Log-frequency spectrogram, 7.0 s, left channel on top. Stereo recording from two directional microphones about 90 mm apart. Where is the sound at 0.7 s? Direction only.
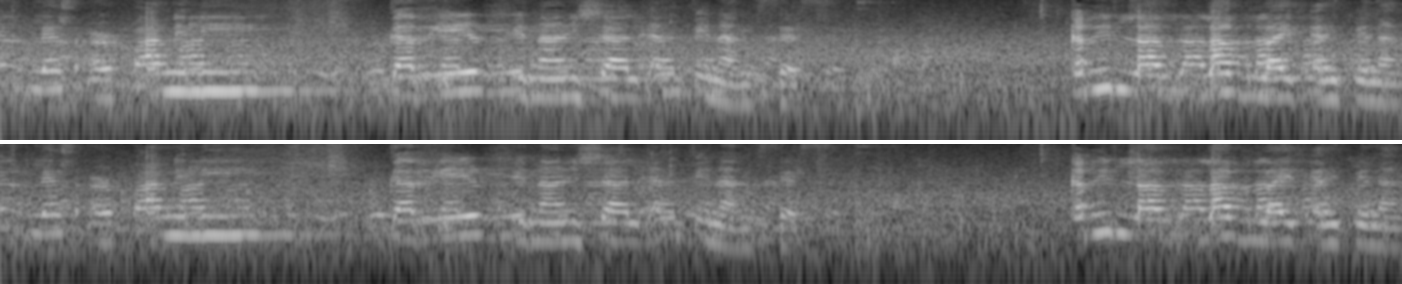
25° left (ahead or behind).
